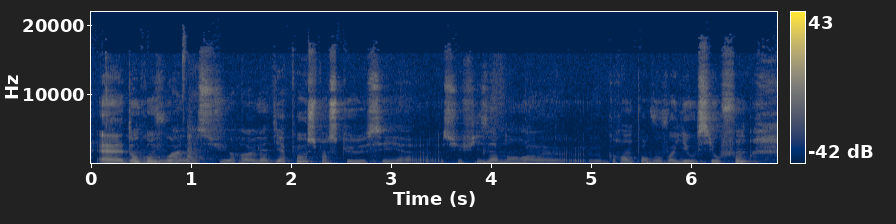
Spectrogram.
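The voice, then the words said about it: Turkish-speaker's accent. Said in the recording (French): “Désolée pour mon accent, je ne suis pas du tout arabophone, mais plutôt turcophone”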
